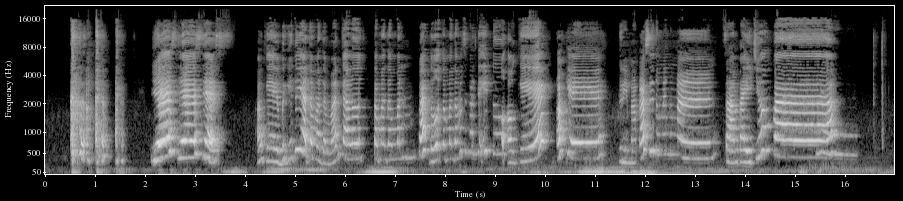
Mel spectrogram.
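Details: An acted demonstration by a kindergarten teacher teaching cough etiquette to children: a few short, deliberate cough bursts mixed with lively spoken instruction.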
